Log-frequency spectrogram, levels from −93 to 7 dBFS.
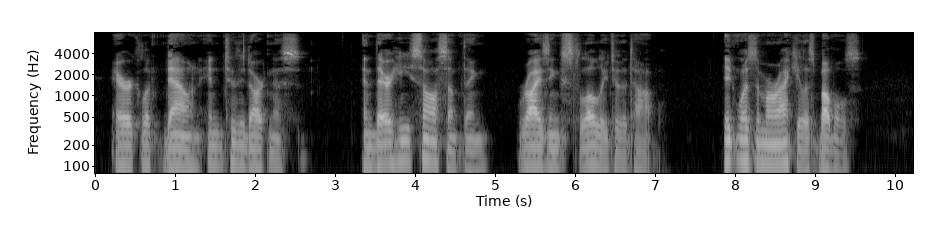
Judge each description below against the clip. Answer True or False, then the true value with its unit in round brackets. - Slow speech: True (125 wpm)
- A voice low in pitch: True (95 Hz)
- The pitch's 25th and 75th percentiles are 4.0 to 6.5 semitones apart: False (2.8 semitones)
